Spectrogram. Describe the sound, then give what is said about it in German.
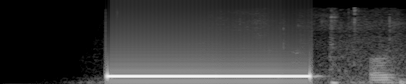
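A single steady telephone ringing tone sounds for about a second, loud and clear, before a voice starts to speak as the call connects. “Ja, rufen wir den doch an.”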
